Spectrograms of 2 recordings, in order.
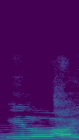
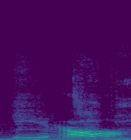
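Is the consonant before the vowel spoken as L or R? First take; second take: L; R. First: The consonant is held as L before the vowel. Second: The consonant links to the vowel as R. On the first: The speaker calls it wrong. "bukan ilo ya" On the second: The speaker calls it right. "Jadi ini bacanya iro"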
